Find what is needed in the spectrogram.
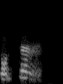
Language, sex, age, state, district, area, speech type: Odia, female, 45-60, Odisha, Sundergarh, rural, conversation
